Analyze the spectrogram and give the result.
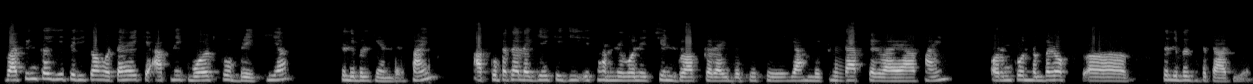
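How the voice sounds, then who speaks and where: A woman leads an online teacher training session, explaining and praising participants in turn. Her voice is slightly husky and dry, heard over a dull, muffled video call line. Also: mid-range voice, steady tone, moderate pace, no room sound. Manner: instructive, mixes Hindi and English, praises participants.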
